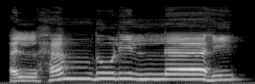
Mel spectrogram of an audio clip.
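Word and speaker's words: الحمد لله: லில்லாஹி, லில்லாஹி, அல்ஹம்துலில்லாஹி, அல்ஹம்துலில்லாஹி, தீனில்லாஹி, தீனில்லாஹி, குலில்லாஹும்ம.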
